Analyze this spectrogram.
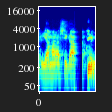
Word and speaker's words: Yamanashi Gakuin: Yamanashi Gakuin University?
